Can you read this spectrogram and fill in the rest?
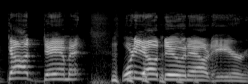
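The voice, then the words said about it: Stern scolding dad voice. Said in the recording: “I gave them the old dad voice”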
